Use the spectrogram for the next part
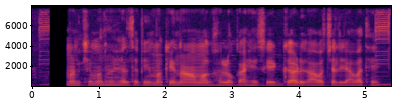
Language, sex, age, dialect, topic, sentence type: Chhattisgarhi, male, 18-24, Western/Budati/Khatahi, banking, statement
